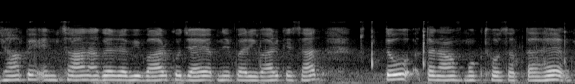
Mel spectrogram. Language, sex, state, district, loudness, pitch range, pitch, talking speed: Hindi, female, Bihar, Patna, -17 LUFS, 195-205 Hz, 200 Hz, 175 wpm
